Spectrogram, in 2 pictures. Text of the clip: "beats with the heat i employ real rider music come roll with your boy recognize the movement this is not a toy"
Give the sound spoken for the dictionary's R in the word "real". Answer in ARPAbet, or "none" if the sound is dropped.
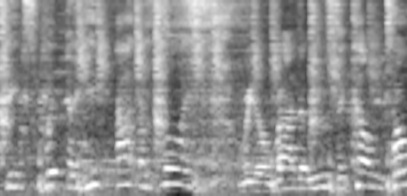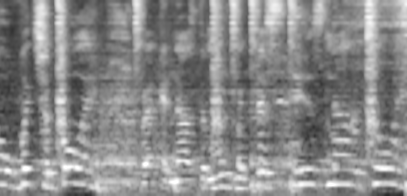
W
